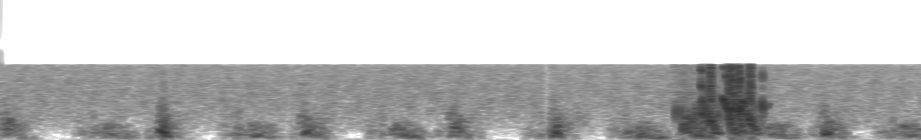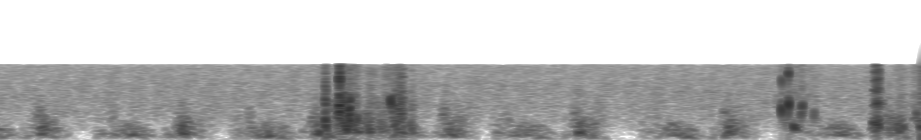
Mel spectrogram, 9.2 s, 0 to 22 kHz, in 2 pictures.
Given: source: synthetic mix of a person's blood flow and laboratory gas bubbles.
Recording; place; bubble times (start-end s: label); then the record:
Doppler ultrasound of blood flow; precordium
3.35-3.85 s: bubbles
6.20-6.69 s: bubbles
8.48-8.70 s: bubbles
8.95-9.04 s: bubbles
9.08-9.22 s: bubbles
From the record:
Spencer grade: 2 (many but less than half of the cardiac periods contain bubble signals, singularly or in groups); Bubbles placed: anywhere in the cardiac cycle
